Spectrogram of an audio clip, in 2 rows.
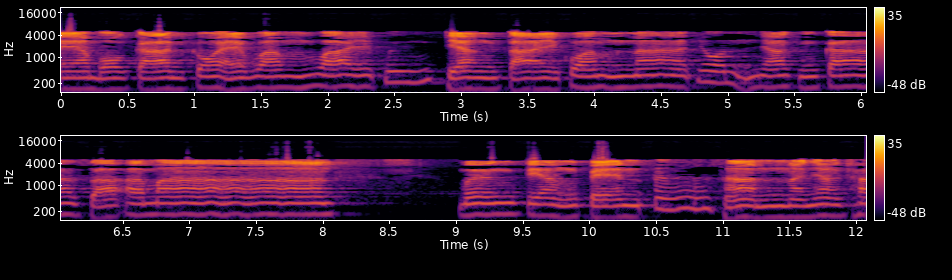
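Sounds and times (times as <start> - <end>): monk chanting: 0.0 - 8.2, 9.0 - 12.0.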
